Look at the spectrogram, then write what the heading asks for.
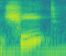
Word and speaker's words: cheat: And so here in cheat, C-H-E-A-T, the A is silent and we have the long E sound.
